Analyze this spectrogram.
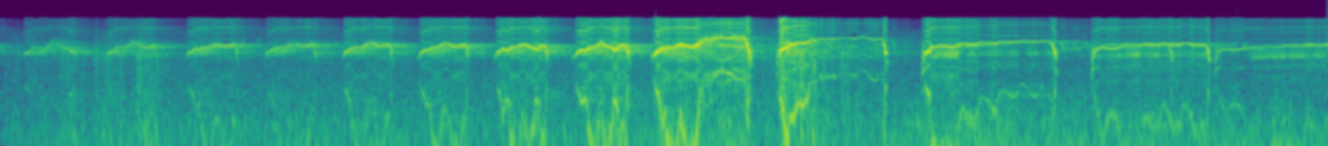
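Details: Young osprey screaming as a parent flies in with a fish at the nest; a run of shrill, high, whistled screams repeated about twice a second, rising into longer wavering wails midway.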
